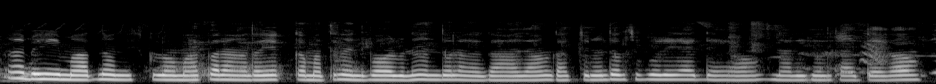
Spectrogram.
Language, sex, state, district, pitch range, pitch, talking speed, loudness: Chakma, female, Tripura, Unakoti, 200-220 Hz, 210 Hz, 190 wpm, -16 LUFS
